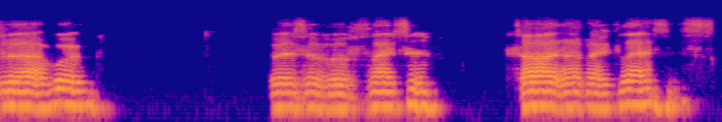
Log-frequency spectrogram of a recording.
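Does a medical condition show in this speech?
Yes: ALS; diagnosed after 10 months of tests.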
